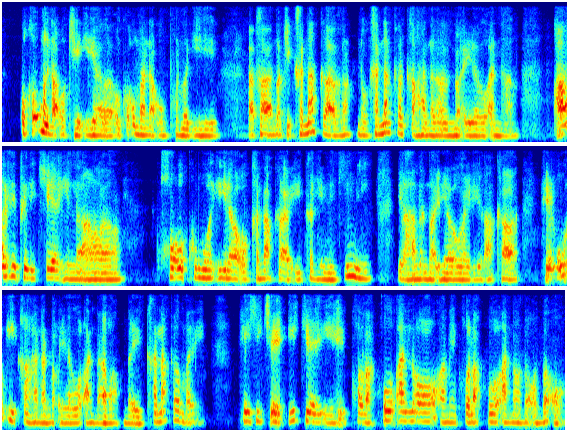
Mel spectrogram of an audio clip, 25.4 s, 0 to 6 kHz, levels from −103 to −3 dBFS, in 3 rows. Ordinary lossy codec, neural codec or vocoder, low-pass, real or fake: none; codec, 24 kHz, 1.5 kbps, HILCodec; 5.4 kHz; fake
